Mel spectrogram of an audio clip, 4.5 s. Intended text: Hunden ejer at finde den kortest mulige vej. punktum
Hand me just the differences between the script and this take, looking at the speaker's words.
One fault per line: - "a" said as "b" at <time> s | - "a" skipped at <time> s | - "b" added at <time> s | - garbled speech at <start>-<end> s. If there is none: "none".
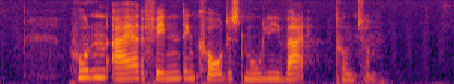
none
